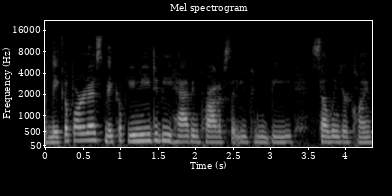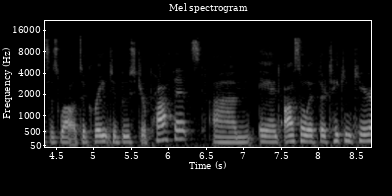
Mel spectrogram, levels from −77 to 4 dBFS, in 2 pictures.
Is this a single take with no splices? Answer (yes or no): no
